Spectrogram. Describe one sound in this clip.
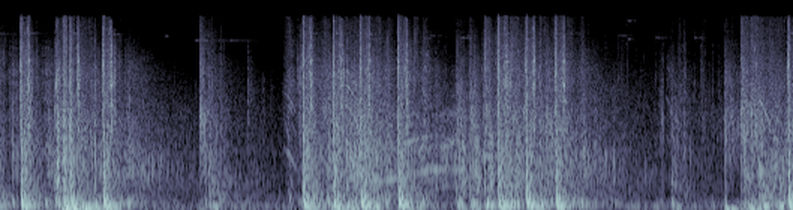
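Gunshots bang rapidly and loudly nearby.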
